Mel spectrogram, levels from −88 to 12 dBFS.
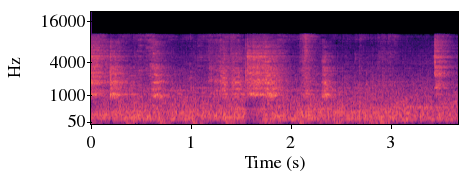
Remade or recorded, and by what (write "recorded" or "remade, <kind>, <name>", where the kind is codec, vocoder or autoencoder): remade, vocoder, Vocos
